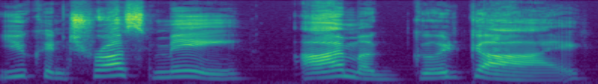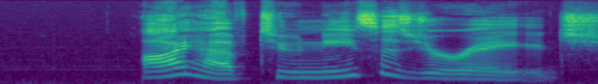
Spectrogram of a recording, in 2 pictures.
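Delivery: syrupy, sugary-sweet, overly sweet voice. Mimicking a man reassuring Rhoda, in a mock-saccharine voice. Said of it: "Listen to his saccharine voice".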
